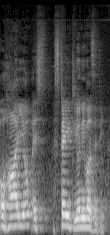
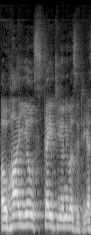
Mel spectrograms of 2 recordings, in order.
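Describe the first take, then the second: The two takes are said the same way.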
